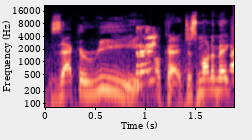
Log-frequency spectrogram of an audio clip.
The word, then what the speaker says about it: Zachareee: you pronounce it liz is it zachary the spelling is a little interesting we just go zachary so yeah that's that's it three e's zachary okay just want to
